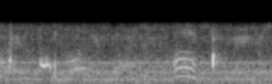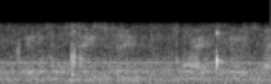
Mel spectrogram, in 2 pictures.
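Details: A person who looks pouty has the hiccups.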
